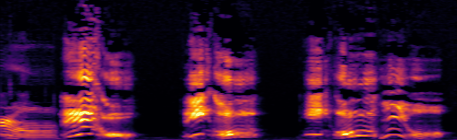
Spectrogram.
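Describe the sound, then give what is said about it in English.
A person imitates a donkey's bray, producing three loud, strained vocal bursts with wavering, rising and falling pitch, separated by brief pauses. “I feel like that was a pretty good donkey.”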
